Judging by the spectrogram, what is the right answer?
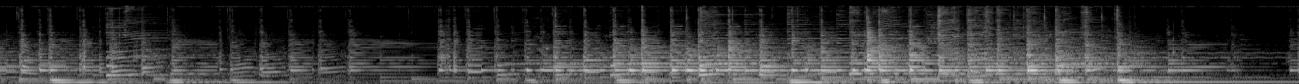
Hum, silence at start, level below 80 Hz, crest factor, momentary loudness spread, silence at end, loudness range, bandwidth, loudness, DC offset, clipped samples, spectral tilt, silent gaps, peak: none; 0 s; -52 dBFS; 20 dB; 17 LU; 0 s; 13 LU; 17 kHz; -23 LUFS; under 0.1%; under 0.1%; -5 dB/octave; none; -4 dBFS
